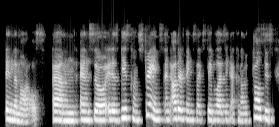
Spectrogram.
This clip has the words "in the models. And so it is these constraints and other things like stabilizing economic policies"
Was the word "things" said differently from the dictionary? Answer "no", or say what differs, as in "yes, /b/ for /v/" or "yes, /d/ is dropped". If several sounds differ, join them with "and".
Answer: no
